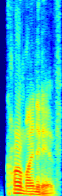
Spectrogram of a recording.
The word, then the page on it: carminative: American English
